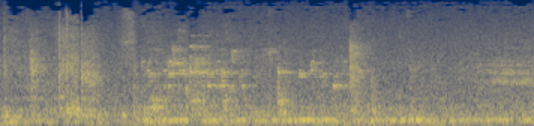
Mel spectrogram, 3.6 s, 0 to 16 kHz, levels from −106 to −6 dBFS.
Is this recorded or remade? recorded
